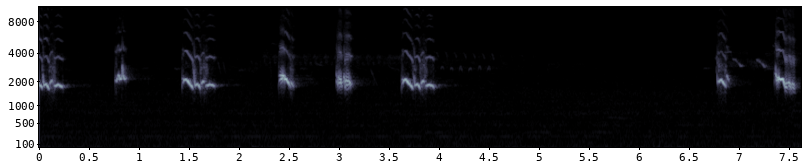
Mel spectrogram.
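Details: Six rapid warbled phrases from a Mountain bluebird of the western mountains, short chattering bursts in quick succession, then about three seconds of silence before two more phrases.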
